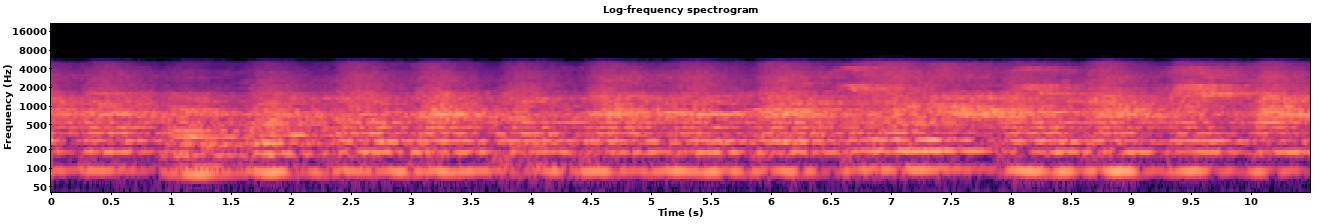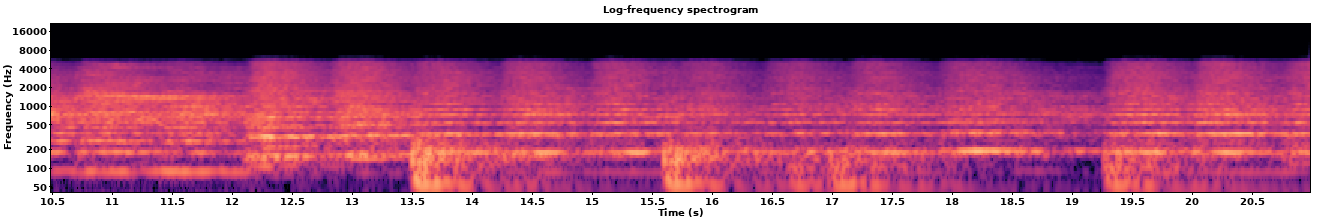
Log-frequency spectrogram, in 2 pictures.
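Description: A brass band plays loudly in a large echoing hall.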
